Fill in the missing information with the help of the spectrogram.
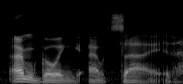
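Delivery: very slow, drawn out; slow drawl. Shown as a demonstration. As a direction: drag "I'm going outside" out slowly. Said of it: "I've gone all stuttered again".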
